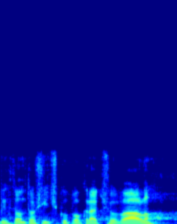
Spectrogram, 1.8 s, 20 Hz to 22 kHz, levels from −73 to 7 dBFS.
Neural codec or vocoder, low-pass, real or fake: codec, 16 kHz, 4 kbps, FunCodec, trained on LibriTTS, 50 frames a second; 7.2 kHz; fake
